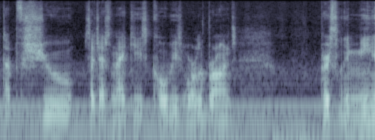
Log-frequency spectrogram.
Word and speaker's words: Nike: it like that cuz you're supposed to pronounce the E and I don't really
